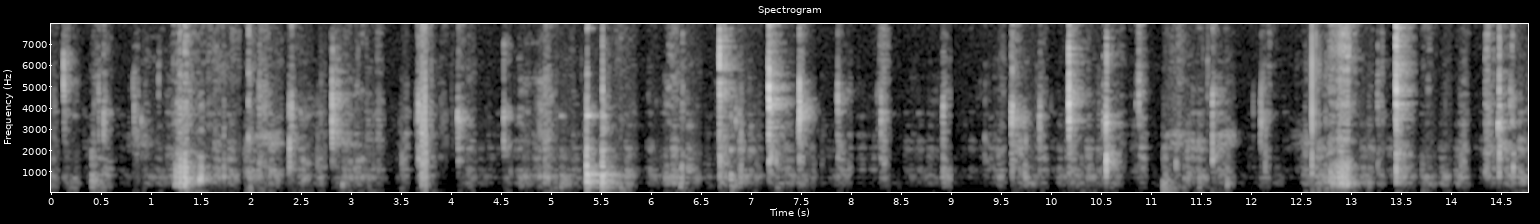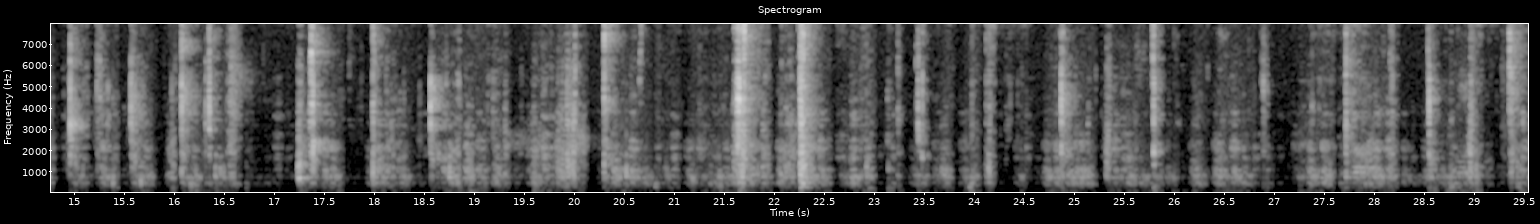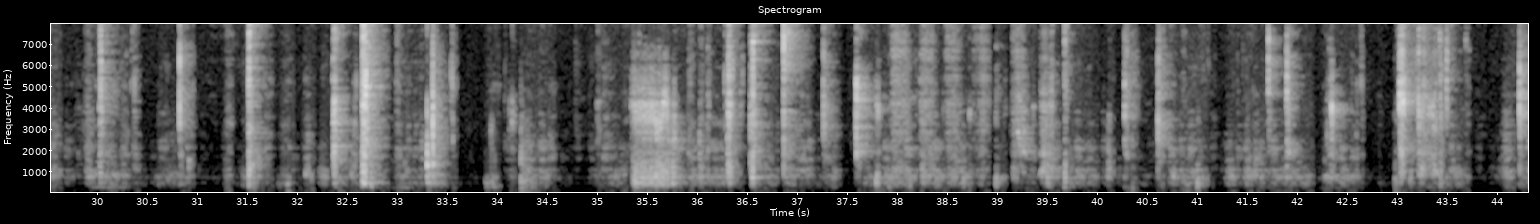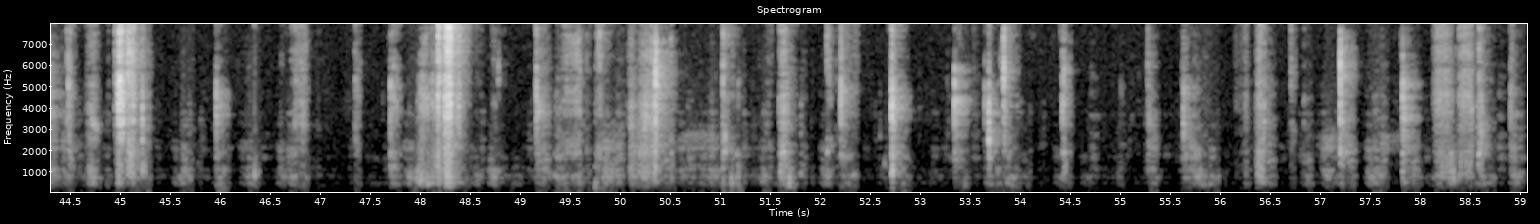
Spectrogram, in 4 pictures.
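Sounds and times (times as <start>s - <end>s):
person chewing wetly: 0.0s - 59.0s.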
